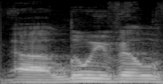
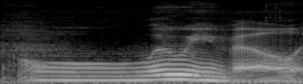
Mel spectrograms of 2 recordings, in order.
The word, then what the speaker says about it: Louisville: soy curls occasionally we will have like the Louisville vegan jerky which is Louisville its Louisville Louisville I don't live in st.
